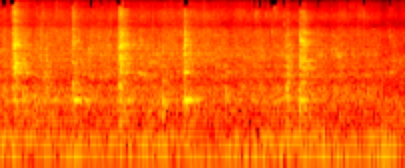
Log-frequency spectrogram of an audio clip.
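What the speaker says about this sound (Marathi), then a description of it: "मिक्स केल्यानंतर ह्याच्यामध्ये अद्रक आणि लसूणची पेस्ट टाकायची आणि परत एकदा व्यवस्थित सगळं मिक्स करून घ्यायचं." Ginger garlic paste is mixed into cooking lentil rice, a spoon striking and scraping the pot in regular strokes roughly every half second over a steady sizzle.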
